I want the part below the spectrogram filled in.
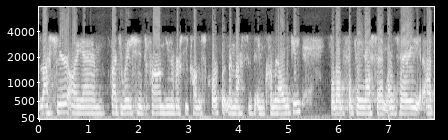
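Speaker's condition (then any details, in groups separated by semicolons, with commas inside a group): Cleft palate; congenital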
